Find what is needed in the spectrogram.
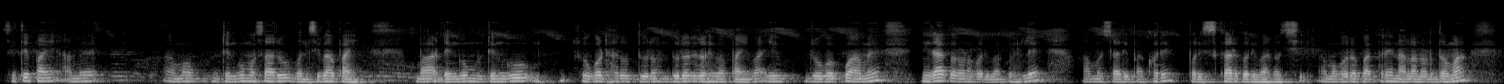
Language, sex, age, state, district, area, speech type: Odia, male, 18-30, Odisha, Nuapada, urban, spontaneous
